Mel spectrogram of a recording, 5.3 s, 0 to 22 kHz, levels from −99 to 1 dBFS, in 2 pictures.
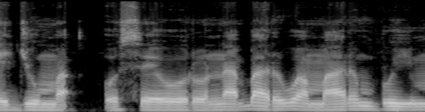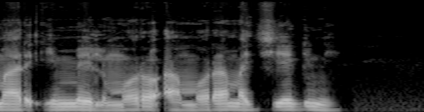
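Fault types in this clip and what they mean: Bluetooth LC3 compression: The speech has a plainly audible grainy, breathy edge running through the whole clip. That texture is likely from the LC3 codec used for Bluetooth LE Audio, which codes sound in short transform frames, here consistent with 10 ms, and fills thinned-out upper detail with noise. The damage level fits a bitrate around 48 kbps. The band itself stays wide, with content reaching up to about 20.1 kHz.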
